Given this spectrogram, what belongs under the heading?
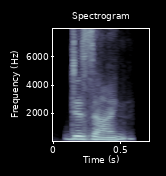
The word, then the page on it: design: Indian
